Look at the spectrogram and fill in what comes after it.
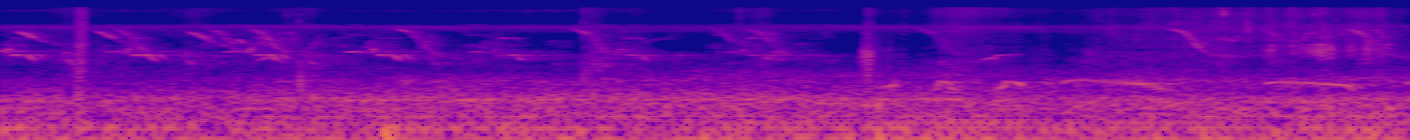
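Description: Birds calling: a quick run of short, high chirps, each falling in pitch, about two or three a second. From about four seconds in, a lower, wavering call repeats several times.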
